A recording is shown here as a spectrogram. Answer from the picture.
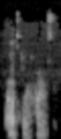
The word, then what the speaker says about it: Oppenheimer: Oh, dude, I want to see the new movie about Upper Farmer. I can't even pronounce his name. About the director that created the nuclear bomb. – Oppenheimer? – Oppenheimer, thank you.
